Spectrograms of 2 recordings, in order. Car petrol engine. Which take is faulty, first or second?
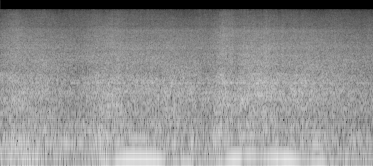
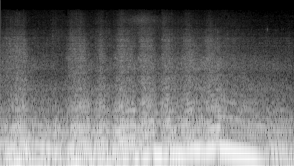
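second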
